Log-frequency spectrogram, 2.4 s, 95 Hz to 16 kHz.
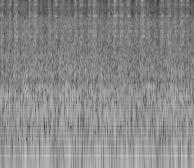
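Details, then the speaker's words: Reliant Scimitar Essex V6 pushrod engine, first start after fixing the top-end rattle: steady idle with a faint, light tapping at the front from a tool left against the spinning front pulley. "All right, just so that you know, double check that you don't Double check, guys. leave tools on the flywheel. Yes. On the pulley, front pulley."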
